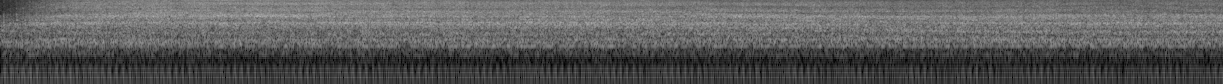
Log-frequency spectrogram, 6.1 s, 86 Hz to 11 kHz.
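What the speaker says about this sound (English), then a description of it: "You can hear it on the engine pulls down just a little bit." A 78-year-old generator engine runs steadily and loudly throughout, its low, even throb pulsing at a regular rhythm over a dense mechanical hum, with no voices.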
